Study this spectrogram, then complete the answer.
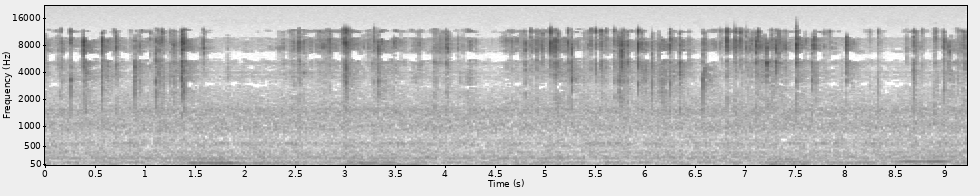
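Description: Small crumbs crackle and patter as they break off.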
